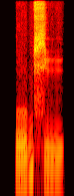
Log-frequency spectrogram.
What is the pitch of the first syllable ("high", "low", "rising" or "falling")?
rising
